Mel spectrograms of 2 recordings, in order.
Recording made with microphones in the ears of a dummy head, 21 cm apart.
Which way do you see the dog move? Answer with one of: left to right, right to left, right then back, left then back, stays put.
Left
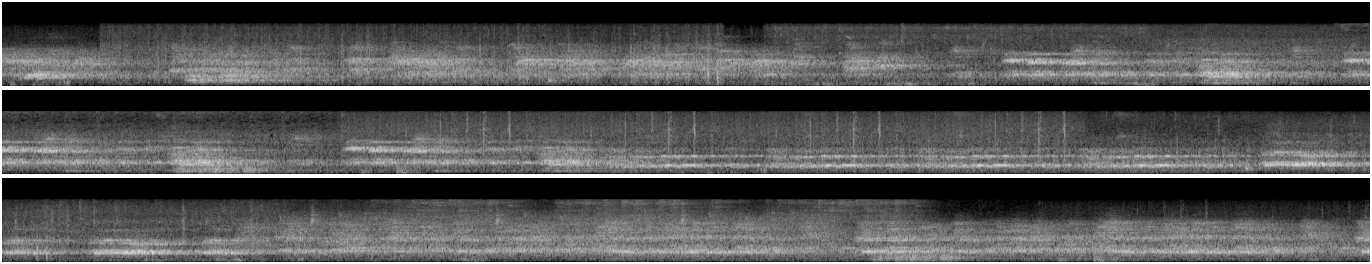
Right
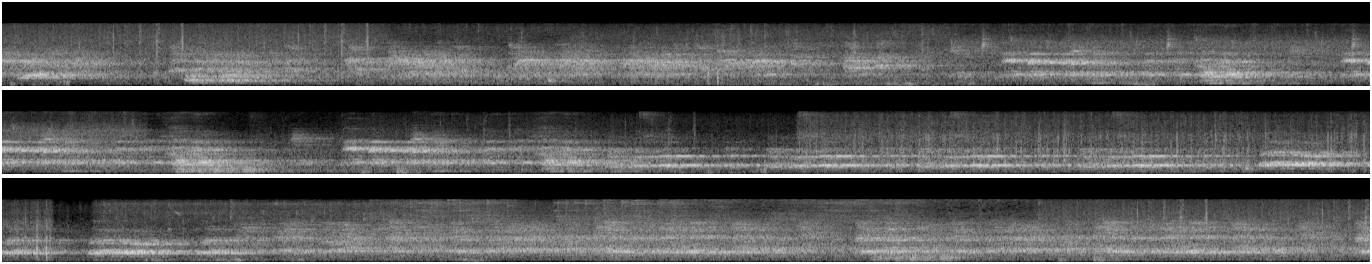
stays put.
